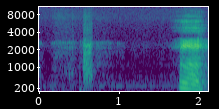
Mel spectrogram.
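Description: A person takes a quick sharp breath, then lets out a loud, drawn-out voiced yawn whose pitch slides downward, with no talking.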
